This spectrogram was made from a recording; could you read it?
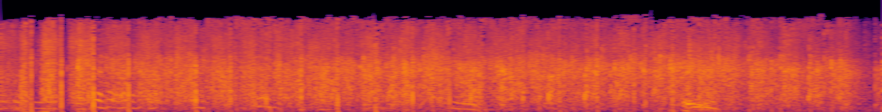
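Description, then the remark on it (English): A room full of people applauds steadily for several seconds, a dense, continuous patter of clapping hands that stays fairly even before tapering off at the end. “So I give you a clap.”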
